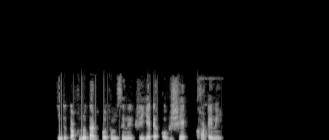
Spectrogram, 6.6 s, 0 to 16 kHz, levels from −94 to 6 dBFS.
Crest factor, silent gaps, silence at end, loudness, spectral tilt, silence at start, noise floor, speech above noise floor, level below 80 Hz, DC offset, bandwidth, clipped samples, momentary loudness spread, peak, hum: 22 dB; 3.77-3.91 s; 2.15 s; -21 LUFS; -6 dB/octave; 1.15 s; under -90 dBFS; over 70 dB; -54 dBFS; under 0.1%; 7.6 kHz; under 0.1%; 8 LU; -2 dBFS; none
